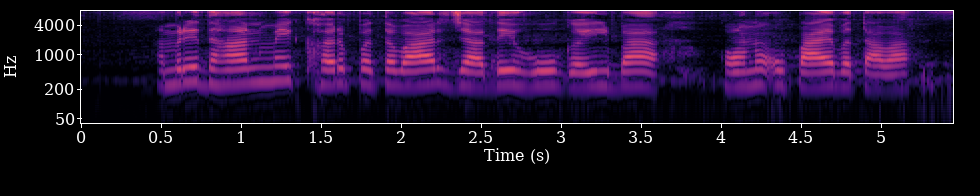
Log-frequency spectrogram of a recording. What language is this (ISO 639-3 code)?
bho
